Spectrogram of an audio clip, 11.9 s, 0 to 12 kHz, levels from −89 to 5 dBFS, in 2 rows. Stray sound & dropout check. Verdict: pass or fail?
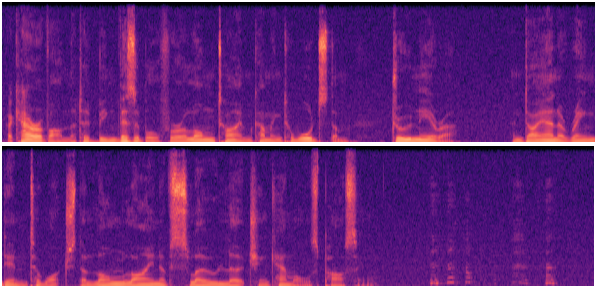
fail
